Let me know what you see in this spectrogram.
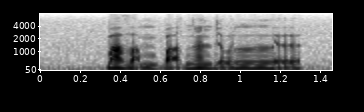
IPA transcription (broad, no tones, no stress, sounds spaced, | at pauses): k͡p ɜ ðˤ a̰ m ɓ a̰ dˤ ĩ d o̰ lː ə̰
